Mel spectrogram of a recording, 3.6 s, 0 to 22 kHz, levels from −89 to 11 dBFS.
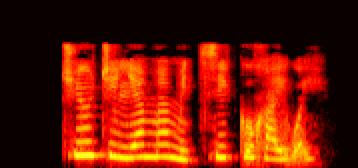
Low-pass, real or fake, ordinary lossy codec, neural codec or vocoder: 7.2 kHz; real; AAC, 32 kbps; none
